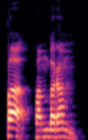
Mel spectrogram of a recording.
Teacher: இதழ்கள் ஒட்டுவதால் பிறக்கக்கூடிய எழுத்தாக இருக்கிறது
